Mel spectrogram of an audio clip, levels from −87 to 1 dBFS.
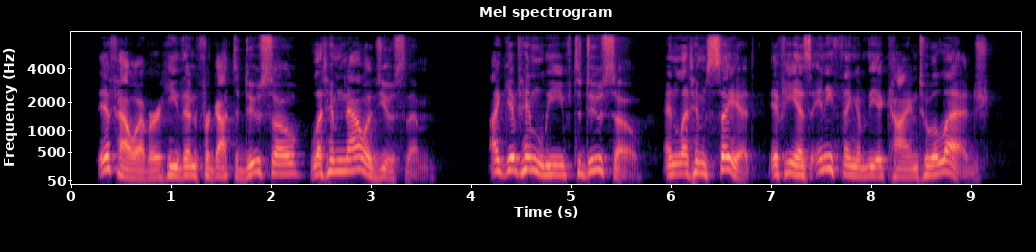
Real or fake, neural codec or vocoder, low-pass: real; none; 7.2 kHz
